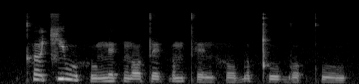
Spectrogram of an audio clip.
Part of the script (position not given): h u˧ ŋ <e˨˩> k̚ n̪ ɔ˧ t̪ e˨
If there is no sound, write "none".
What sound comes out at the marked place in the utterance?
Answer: e˦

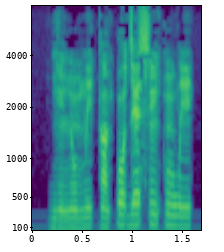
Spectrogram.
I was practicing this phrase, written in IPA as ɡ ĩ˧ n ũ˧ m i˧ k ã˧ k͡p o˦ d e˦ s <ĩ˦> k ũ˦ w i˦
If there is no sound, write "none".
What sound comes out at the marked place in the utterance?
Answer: ĩ˦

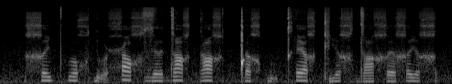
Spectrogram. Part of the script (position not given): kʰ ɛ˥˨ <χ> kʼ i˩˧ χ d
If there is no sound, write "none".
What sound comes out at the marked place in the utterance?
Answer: χ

